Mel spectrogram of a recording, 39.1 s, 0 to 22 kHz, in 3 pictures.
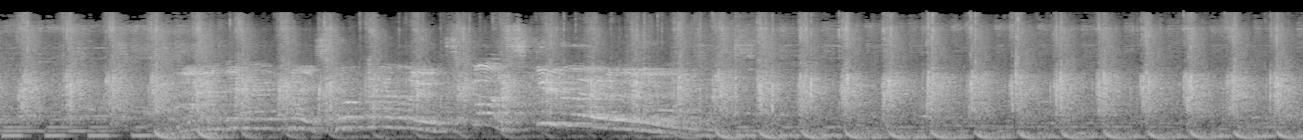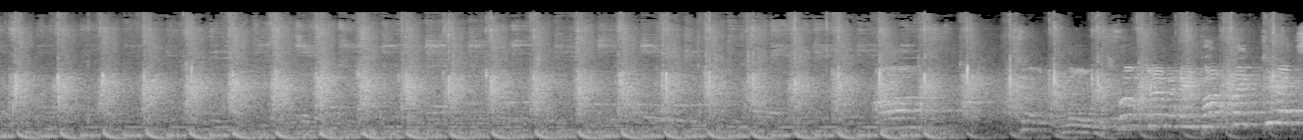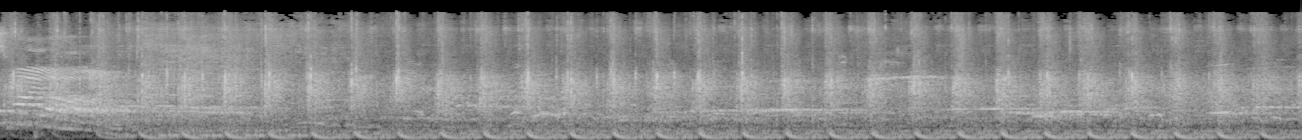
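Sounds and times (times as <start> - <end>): music with steady beat: 0.0 - 4.5, 5.6 - 23.1, 27.0 - 39.0
people clapping in time: 0.0 - 39.0.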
